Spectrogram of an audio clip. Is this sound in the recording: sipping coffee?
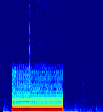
no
